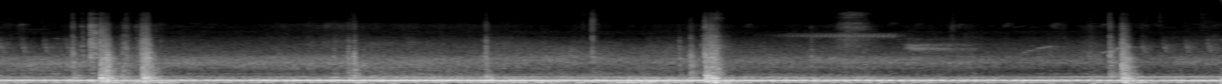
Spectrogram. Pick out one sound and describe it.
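Footsteps knock on a wooden frame.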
